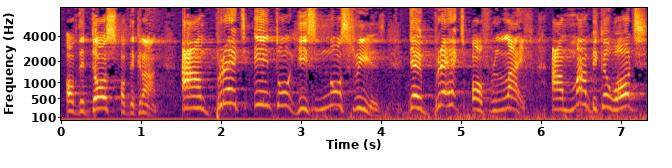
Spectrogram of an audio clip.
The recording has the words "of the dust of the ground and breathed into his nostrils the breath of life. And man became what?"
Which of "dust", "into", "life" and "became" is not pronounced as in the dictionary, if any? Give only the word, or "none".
dust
